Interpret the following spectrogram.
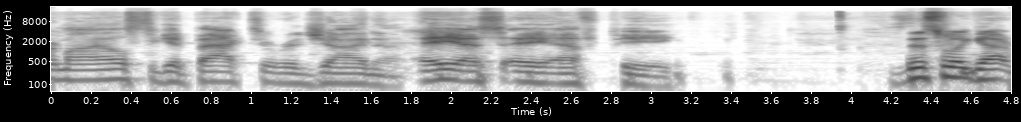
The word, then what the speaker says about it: Regina: skatan Canada is and I've confirmed that this is the pronunciation Regina re yeah GI and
